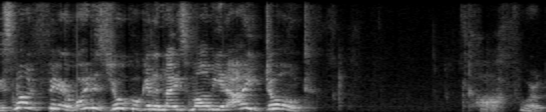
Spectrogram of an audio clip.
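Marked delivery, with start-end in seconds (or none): 0.0-3.1 put-on high, loud childish whine; child complaining it's not fair; upset little girl. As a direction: whine it like a hurt kid. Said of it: "It's like".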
